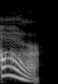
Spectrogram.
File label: Chinese Number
